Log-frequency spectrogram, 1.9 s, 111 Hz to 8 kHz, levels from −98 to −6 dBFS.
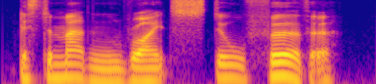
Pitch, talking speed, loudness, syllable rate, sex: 140 Hz, 160 wpm, -17 LUFS, 5.2 syllables/s, male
